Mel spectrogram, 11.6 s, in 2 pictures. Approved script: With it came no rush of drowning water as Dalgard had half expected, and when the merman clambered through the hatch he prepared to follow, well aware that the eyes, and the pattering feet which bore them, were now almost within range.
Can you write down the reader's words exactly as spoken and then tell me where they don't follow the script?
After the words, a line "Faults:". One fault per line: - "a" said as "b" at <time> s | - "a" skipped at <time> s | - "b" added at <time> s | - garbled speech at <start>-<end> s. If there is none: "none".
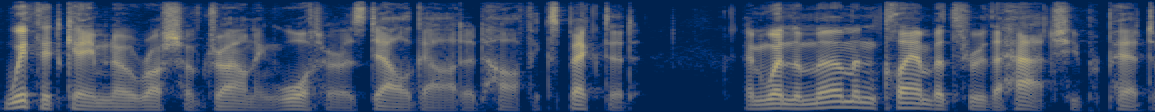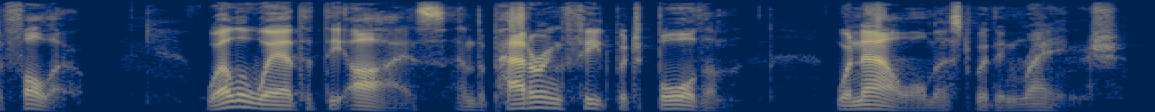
With it came no rush of drowning water as Dalgard had half expected, and when the merman clambered through the hatch he prepared to follow, well aware that the eyes, and the pattering feet which bore them, were now almost within range.
Faults:
none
